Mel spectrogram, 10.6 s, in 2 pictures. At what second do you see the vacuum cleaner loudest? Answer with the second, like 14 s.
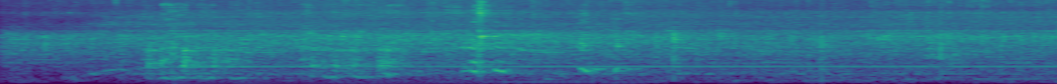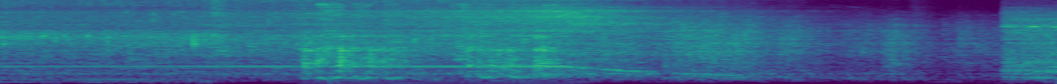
8 s.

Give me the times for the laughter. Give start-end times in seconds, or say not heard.
0.7-3.2, 6.8-8.2.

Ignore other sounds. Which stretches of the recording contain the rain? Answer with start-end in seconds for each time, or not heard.
0.0-10.5.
